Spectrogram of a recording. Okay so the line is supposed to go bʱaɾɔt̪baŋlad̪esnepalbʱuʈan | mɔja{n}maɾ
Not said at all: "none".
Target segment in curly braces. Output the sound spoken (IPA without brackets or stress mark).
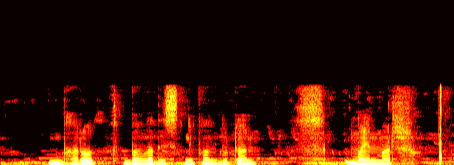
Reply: n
